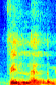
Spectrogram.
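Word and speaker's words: Wilhelm: 사실은 발음이 좀 어려워요. 윌헬름입니다. 윌헬름 게제니우스라는 분이 구약의 히브리어 언어 박사입니다.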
